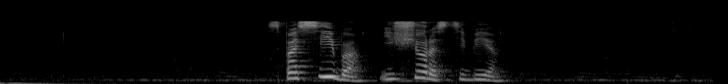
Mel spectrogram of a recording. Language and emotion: Russian, positive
